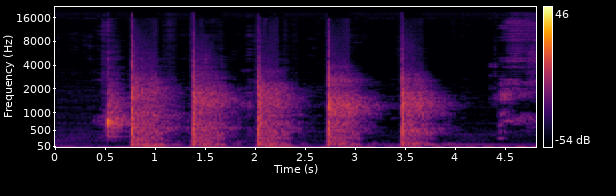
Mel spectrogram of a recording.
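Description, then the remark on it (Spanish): Five heavy, evenly spaced knocks on a door, each a booming thud with a short resonant decay, loud, then a faint sound as the knocking stops. “Ram no ha terminado de saludar a todos cuando escuchan en la puerta.”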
